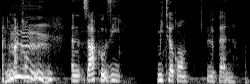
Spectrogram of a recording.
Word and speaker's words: Macron: Macron. Right, okay. Not even going to try. That's how you say it with a French accent. Macron.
